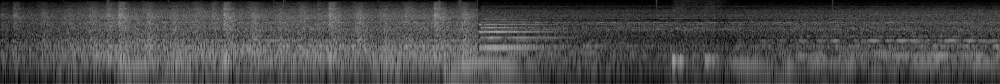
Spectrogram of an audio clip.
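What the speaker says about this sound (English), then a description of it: "The train is speeding towards the Croix Bazaar station." Train speeding toward a station in the PC game Shadowrun: Dragonfall, a loud rumbling roll with rhythmic clatter that drops into a softer, steadier hum with a brief clunk midway.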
